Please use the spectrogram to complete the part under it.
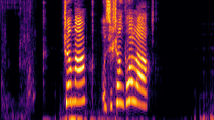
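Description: A young girl speaks brightly and quickly.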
